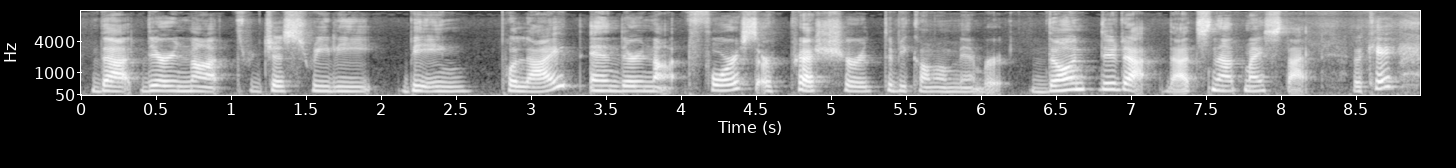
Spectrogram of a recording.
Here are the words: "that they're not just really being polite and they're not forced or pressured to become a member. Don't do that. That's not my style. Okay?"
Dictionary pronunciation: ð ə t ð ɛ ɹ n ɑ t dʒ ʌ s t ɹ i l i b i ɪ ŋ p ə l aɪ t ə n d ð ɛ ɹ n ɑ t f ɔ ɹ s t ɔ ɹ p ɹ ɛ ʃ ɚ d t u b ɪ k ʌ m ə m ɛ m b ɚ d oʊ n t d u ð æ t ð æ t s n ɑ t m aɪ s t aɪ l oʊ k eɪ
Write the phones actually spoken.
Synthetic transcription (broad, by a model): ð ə t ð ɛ ɹ n ɑ t dʒ ʌ s t ɹ i l i b i ɪ ŋ p ə l aɪ t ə n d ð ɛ ɹ n ɑ t f ɔ ɹ s t ɔ ɹ p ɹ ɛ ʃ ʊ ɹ t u b ɪ k ʌ m ə m ɛ m b ɚ d oʊ n t d u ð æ t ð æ t s n ɑ t m aɪ s t aɪ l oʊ k eɪ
